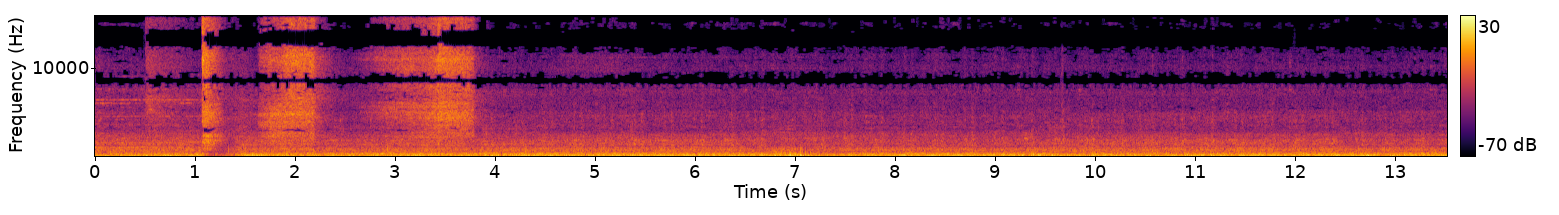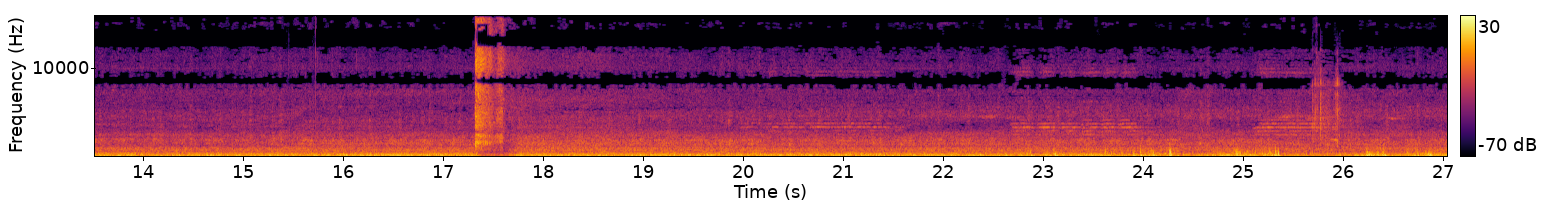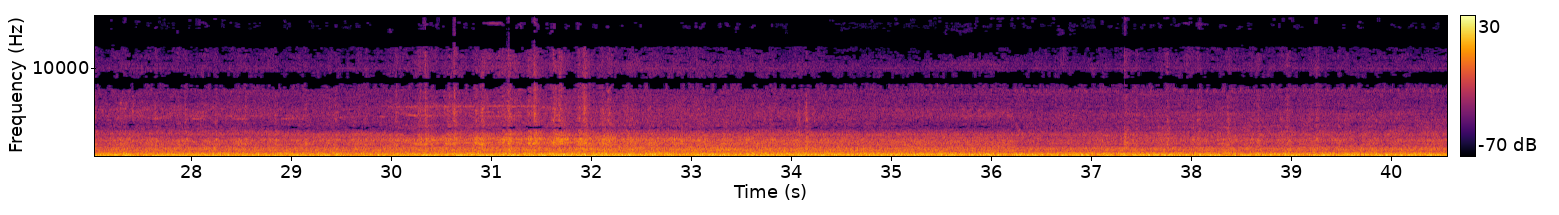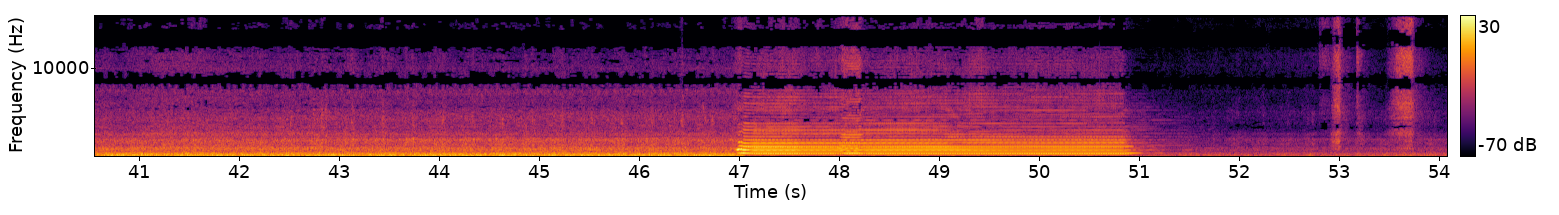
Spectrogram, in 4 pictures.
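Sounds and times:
diesel locomotive engine chugging: 0.0 - 54.0
locomotive air horn blast: 47.0 - 51.6.

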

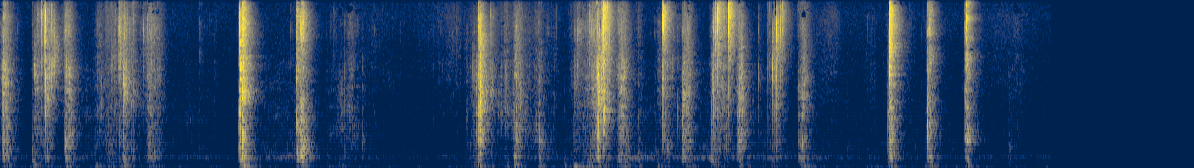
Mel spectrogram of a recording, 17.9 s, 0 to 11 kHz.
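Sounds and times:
slime clicking and squelching: 0.0 - 2.5, 7.0 - 12.2.

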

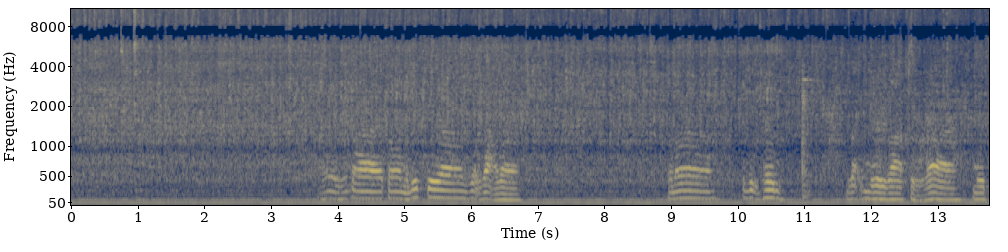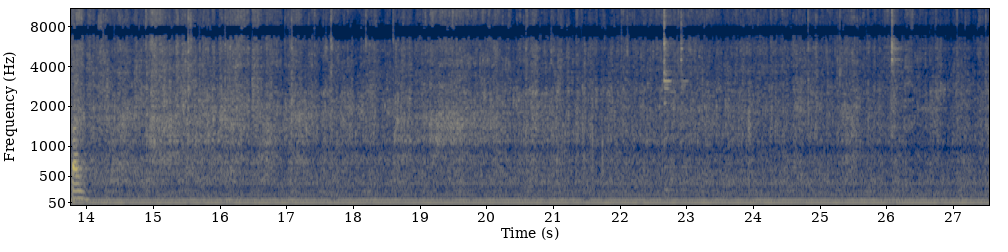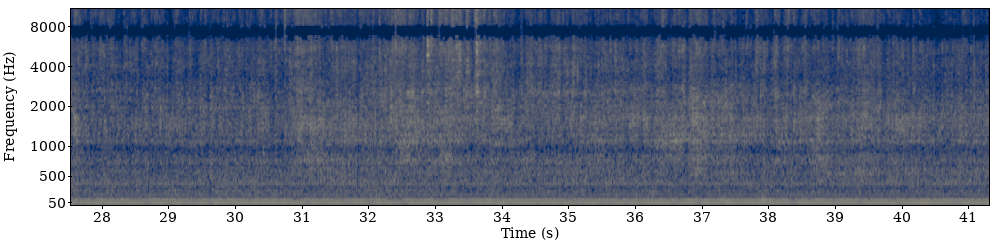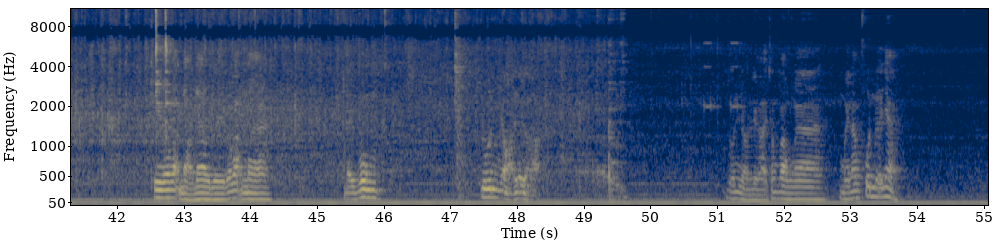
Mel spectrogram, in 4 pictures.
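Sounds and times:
chicken sizzling in a pot: 0.0 - 49.8
steady low hum: 0.0 - 55.0
utensil clinking against pot: 22.6 - 23.2.

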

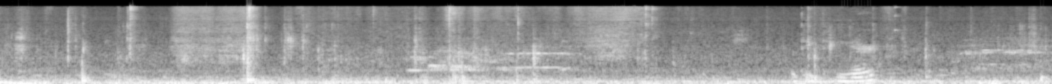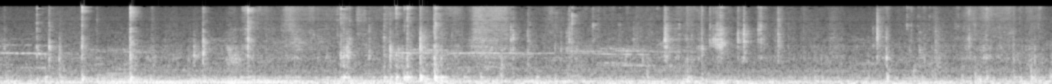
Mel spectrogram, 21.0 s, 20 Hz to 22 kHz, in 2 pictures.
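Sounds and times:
bag strap clicks and rustles: 11.0 - 21.0.

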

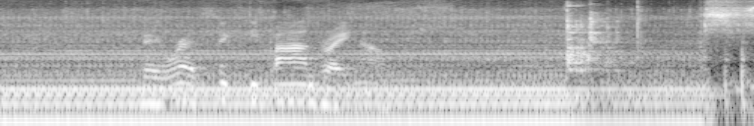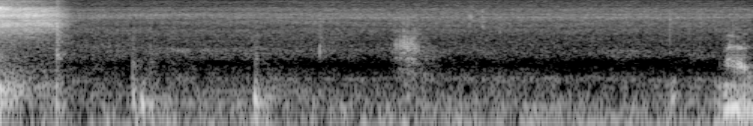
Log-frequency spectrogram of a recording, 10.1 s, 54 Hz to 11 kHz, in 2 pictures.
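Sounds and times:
air compressor running: 0.0 - 10.0
loud burst of air hiss: 2.0 - 3.7, 4.4 - 10.0.

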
